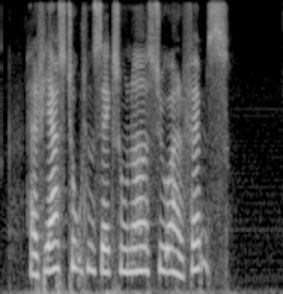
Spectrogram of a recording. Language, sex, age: Danish, female, 50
